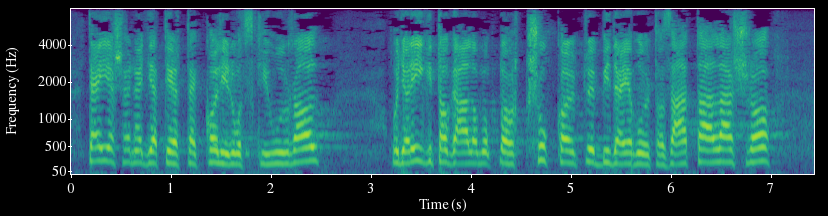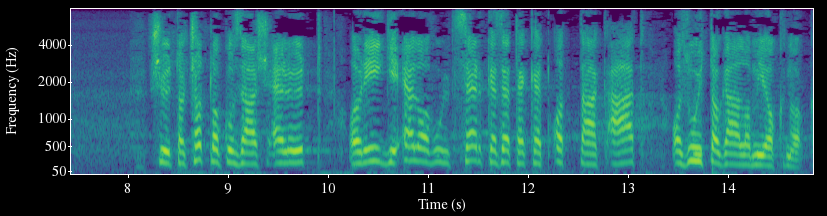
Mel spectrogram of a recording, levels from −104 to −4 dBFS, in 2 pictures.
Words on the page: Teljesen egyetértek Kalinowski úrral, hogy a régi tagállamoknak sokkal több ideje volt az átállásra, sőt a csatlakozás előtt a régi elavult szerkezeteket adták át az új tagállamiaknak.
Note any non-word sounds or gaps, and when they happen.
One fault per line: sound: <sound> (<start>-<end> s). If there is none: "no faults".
no faults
